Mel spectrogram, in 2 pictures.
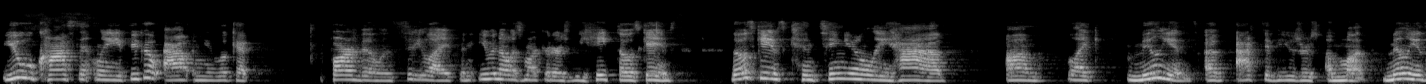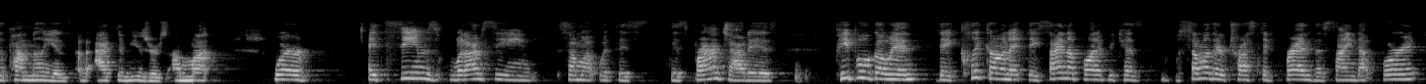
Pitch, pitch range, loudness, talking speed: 210 Hz, 185-230 Hz, -23 LUFS, 170 wpm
